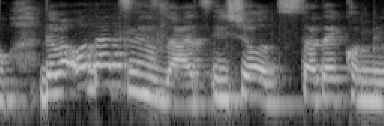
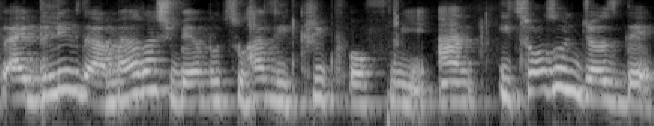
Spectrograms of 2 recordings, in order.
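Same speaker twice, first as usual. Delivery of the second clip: normal talking voice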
